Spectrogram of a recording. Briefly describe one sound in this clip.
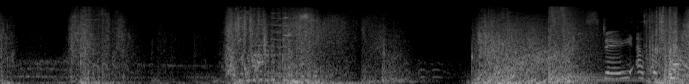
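Fantasy battle effects whoosh and clash in bursts.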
